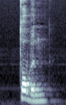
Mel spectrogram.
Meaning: 1. to worry 2. to flair or move repeatedly, to churn, to thrash 3. to bother, to harass
- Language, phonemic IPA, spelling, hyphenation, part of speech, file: Dutch, /ˈtɔ.bə(n)/, tobben, tob‧ben, verb, Nl-tobben.ogg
